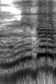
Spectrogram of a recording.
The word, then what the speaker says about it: neither: noun that represents neither, neither इसकी दो pronunciation होती है, आप neither बोलिए या आप neither बोलिए, दोनों का दोनों सही चलता है इसमें।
